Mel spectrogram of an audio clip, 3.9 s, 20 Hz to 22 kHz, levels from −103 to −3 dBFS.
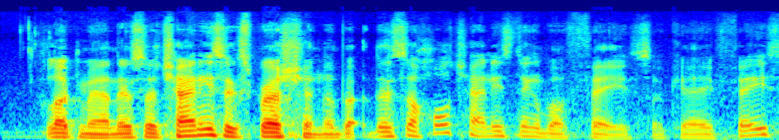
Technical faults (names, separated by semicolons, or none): automatic gain rising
